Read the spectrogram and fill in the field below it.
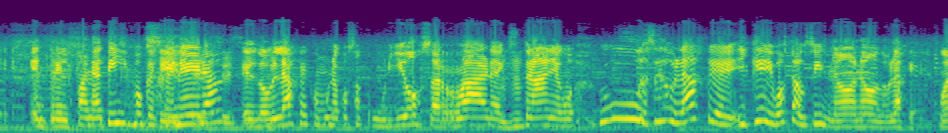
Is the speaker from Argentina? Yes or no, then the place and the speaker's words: yes; Buenos Aires, Argentina; accent: porteño; yo como argentina y ni siquiera digo yo porque tengo este acento porteño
